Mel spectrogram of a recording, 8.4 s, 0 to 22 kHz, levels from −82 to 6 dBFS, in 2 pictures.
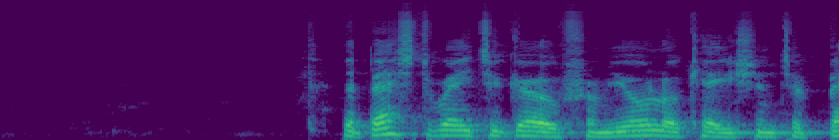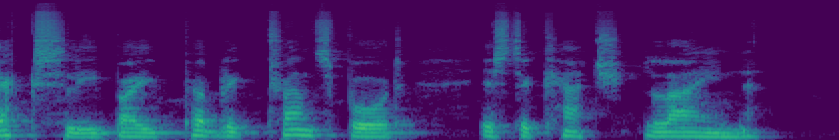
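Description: From start to finish, the speech carries plainly audible Opus compression as its likely cause. The encoder works in its music mode and keeps the full band, with content reaching about 20.3 kHz. Too few bits are left to code each band properly, which points to a bitrate near 16 kbps. Starved bands get filled by folding lower ones or with noise. Tonal parts of the speech turn rough, grainy and noisy. There are few spectral holes, so little swirling.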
